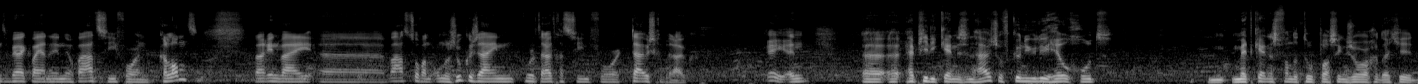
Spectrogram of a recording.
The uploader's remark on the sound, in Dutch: Bij het iTanks Waterstof010 Café op 14 april 2023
